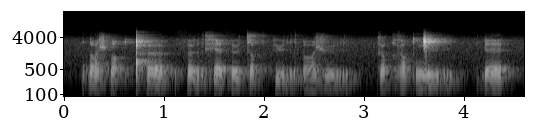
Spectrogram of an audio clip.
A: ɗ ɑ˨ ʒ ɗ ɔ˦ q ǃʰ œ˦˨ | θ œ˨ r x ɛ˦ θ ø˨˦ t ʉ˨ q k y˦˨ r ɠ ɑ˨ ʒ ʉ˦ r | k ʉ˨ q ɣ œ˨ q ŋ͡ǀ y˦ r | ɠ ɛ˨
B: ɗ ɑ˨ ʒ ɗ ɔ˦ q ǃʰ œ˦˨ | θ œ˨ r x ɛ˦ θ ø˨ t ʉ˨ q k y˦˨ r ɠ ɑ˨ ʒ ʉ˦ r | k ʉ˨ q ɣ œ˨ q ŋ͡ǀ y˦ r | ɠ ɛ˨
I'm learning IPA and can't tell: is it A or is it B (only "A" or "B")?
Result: B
